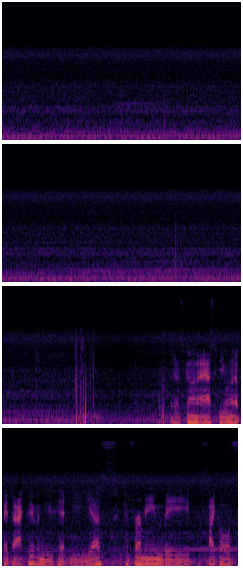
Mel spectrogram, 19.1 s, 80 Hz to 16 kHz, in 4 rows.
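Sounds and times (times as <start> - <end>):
avionics and cooling fans humming: 0.0 - 19.0.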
